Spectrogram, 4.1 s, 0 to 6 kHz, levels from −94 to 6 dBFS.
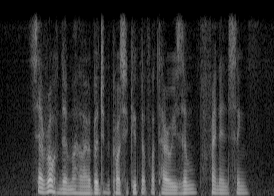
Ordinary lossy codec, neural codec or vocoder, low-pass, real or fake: none; codec, 16 kHz in and 24 kHz out, 0.6 kbps, FocalCodec, streaming, 2048 codes; 5.4 kHz; fake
